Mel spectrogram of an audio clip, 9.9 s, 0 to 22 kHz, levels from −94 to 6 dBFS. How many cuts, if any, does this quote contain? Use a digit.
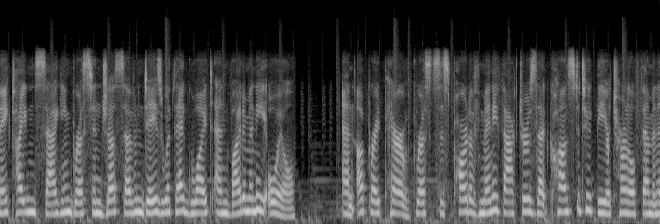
1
